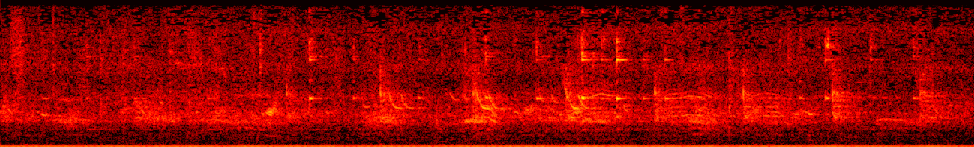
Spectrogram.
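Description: Small birds chirping and twittering in many short, quick calls, over a steady low rumble.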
